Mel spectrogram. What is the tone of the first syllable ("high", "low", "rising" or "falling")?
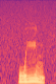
falling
